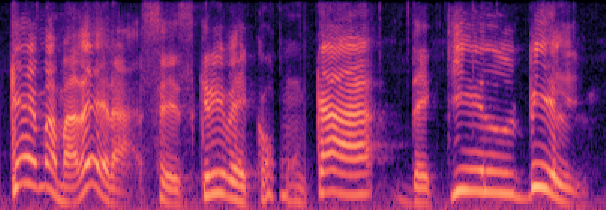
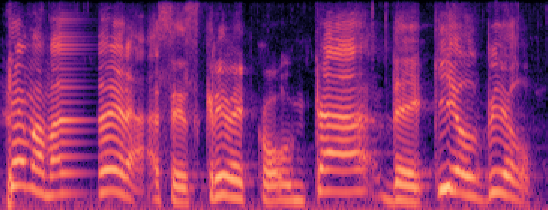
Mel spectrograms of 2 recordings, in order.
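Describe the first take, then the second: First: Slow, higher announcer read; slow announcer line. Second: Slow, higher announcer read again; slow announcer retake. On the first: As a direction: announce the show's spelling grandly. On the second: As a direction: repeat the spelling slowly, with emphasis. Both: Acted. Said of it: "va de nuevo".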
